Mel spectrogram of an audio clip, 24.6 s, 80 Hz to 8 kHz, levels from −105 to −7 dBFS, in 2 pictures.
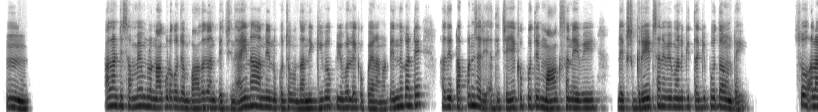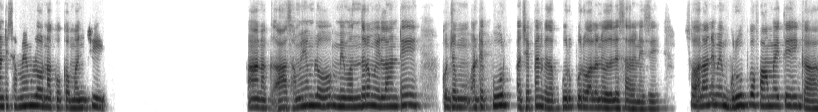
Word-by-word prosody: హ్మ్. 155 -5 +5 1.3
అలాంటి 195 0 +2
సమయంలో 185 +1 0
నాకు 165 0 +1
గూడా 180 -1 -2
కొంచెం 165 -2 0
బాధగా 165 +3 -1
అనిపించింది. 145 -2 -2
అయినా 185 +4 +3 0.2
నేను 170 -2 +1
కొంచెం 155 0 -1
దాన్ని 150 +1 +4
గివ్‌ 160 +3 0
అప్ 180 - -11
ఇవ్వలేకపోయానన్నమాట. 150 -4 -2
ఎందుకంటే 200 +3 +1 0.4
అది 180 0 +3
తప్పనిసరి. 180 -2 +1
అది 150 +1 -3
చేయకపోతే 180 +4 -1
మార్క్స్ 155 +2 0
అనేవి 155 -1 +2 0.5
నెక్స్ట్ 155 0 -3
గ్రేడ్స్ 175 +3 +3
అనేవి 180 -1 -1
మనకి 175 0 -1
తగ్గిపోతా 175 +2 -2
ఉంటాయి. 150 -1 0 0.8
సో - - -1
అలాంటి 190 0 +2
సమయంలో 200 +2 +3
నాకొక 170 -1 -3
మంచి 160 +4 0 2.3
ఆ! - - +3
నాకు 155 -2 -4
ఆ - - +2
సమయంలో 200 +4 +2 0.3
మేమందరం 185 +3 +2
ఎలా 185 0 +1
అంటే 205 +3 0 0.6
కొంచెం 175 0 -1 0.2
అంటే 170 +1 -1
పూర్ 210 +2 +4 0.2
ఆహ్, 155 - -3
చెప్పాను 185 +3 -1
కదా! 155 -1 0
పూర్ 175 0 +1
పూర్ 180 -2 0
వాళ్ళని 165 0 0
వదిలేసారు 155 -1 +1
అనేసి. 140 0 -3 0.5
సో - - -10
అలానే 210 +2 +1
మేము 205 -2 +3
గ్రూప్‌గా 210 +4 +3
ఫార్మ్ 195 0 +2
అయితే 200 +1 -1
ఇంకా 165 -6 -1
175 Hz, 140 wpm, -24 LUFS, 155-190 Hz, 2.3 s, హ్మ్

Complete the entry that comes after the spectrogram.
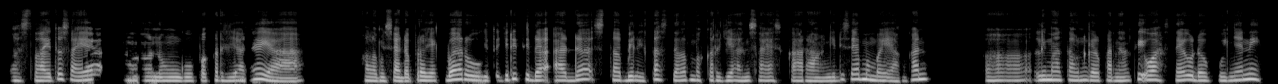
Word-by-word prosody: eee, 175 - -1
setelah 175 +1 -1
itu, 245 +8 0
saya 210 -1 +1 0.3
menunggu 175 -2 +1
pekerjaannya 175 +6 0
ya 150 0 0 0.6
kalau 170 -2 +1
misalnya 165 -1 +1
ada - - -30
proyek 180 -2 +3
baru, 205 -2 +4
gitu. 180 +1 -4
Jadi, 210 +7 0 0.2
tidak 190 0 +3
ada 190 +6 +1
stabilitas 195 +2 -1
dalam 195 0 -2
pekerjaan 180 -1 -2
saya 180 0 -3
sekarang. 165 -1 -2
Jadi 170 +6 -2
saya 240 +1 0
membayangkan, 195 +2 +2 0.6
eee, 180 +1 -2
5 205 +2 +4
tahun 190 -2 0
ke - - +2
depan 180 0 -3
nanti, 230 +5 -1
wah, 210 -2 +3
saya 195 +1 0
udah 185 -2 +1
punya 180 +3 -1
nih 235 -2 +3
185 Hz, 165 wpm, -23 LUFS, 175-205 Hz, 0.6 s, baru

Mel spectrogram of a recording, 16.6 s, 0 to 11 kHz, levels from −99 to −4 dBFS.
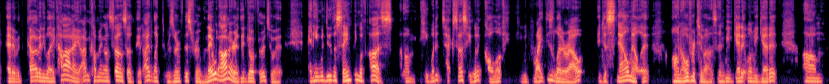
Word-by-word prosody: And 120 -1 +5
it - - +1
would 110 0 -8
come 150 +1 +1
and 145 - +1
he'd 135 - -1
like, 120 -1 -1
"Hi, 170 -11 +1
I'm 165 +3 -4
coming 150 -3 -5
on 140 - -1
so-and-so 145 -8 +1
date, 95 -1 -6
I'd 165 -1 -1
like 130 -3 -3
to - - -28
reserve 120 +2 -3
this 145 -3 +1
room," 105 -5 -4
and 100 - -6
they - - +7
would 210 -2 +5
honor 185 - +6
it, 110 - -1
they'd 120 0 -5
go 125 -1 +3
through 150 +4 -2
to 100 - -4
it. - - -8 0.6
And 130 - -3
he 155 - +1
would 160 -1 -2
do 165 +2 +2
the 160 - 0
same 155 +5 +6
thing 180 -1 -4
with 145 -4 0
us. 180 0 +4 0.3
Um, 120 -4 -7
he 125 - -10
wouldn't 170 +7 -5
text - - -3
us, 160 0 +4
he 110 - -8
wouldn't 145 +6 -3
call 105 +3 -2
up, 130 - -3 0.4
he 110 - -18
would 115 -3 -9
write 120 +4 -1
these 175 -3 -1
letter 115 -5 0
out 100 - +1 0.3
and 120 - -9
just 120 - +8
snail 145 +5 +2
mail 125 -8 +2
it - - -3 0.4
on 125 0 +1
over 150 +4 +2
to 120 -4 -3
us, 105 +4 -5
and 115 -1 -5
we'd 120 -2 -5
get 120 +2 +1
it - - -3
when 125 -2 -2
we 115 - -3
get 115 +4 -1
it. 150 0 -2 0.6
Um, 120 -2 -1
130 Hz, 255 wpm, -22 LUFS, 115-155 Hz, 0.6 s, just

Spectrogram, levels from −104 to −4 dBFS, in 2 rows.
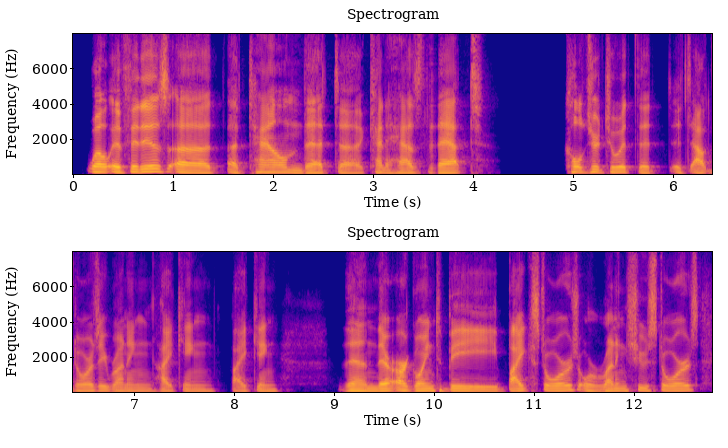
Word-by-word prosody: Well, 150 -1 +5
if 145 0 +4
it 155 0 +5
is 160 0 +6
a 125 -5 +4
a 125 -4 -1
town 135 -3 0
that, 115 0 -1
uh, 110 -1 -2
kinda 125 +1 -3
has 115 -1 -2
that 120 0 +1 0.8
culture 145 0 0
to 140 +3 0
it, 145 0 0
that 110 -2 -4
it's 140 -4 -7
outdoorsy, 115 0 -2
running, 110 0 -5
hiking, 105 0 -6 0.2
biking, 105 0 -6 0.6
then 115 -2 0
there 125 +1 +4
are 130 -2 +4
going 125 +1 +1
to 130 - -7
be 115 -2 0
bike 120 +4 0
stores 130 +1 -1
or 110 -4 -3
running 120 +3 -1
shoe 125 +1 -4
stores 125 +2 -2
120 Hz, 155 wpm, -25 LUFS, 110-130 Hz, 0.8 s, is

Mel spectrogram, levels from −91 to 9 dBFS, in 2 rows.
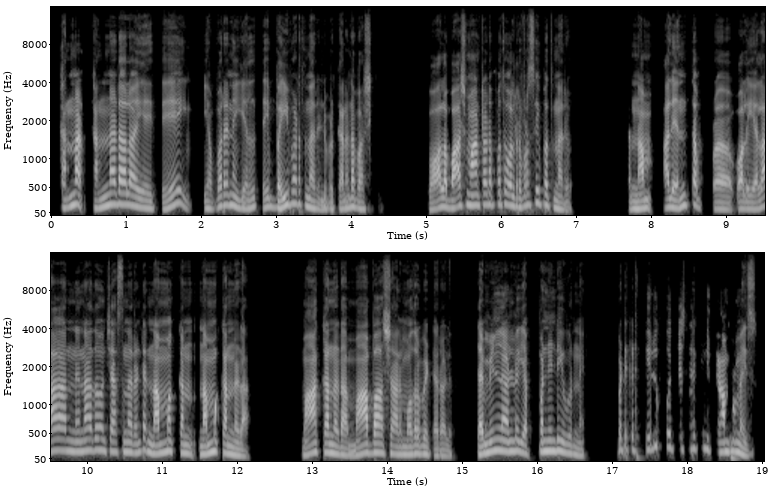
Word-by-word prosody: కన్న 160 +8 0 0.2
కన్నడా‌లో 190 +7 +3 0.2
అయితే, 125 0 -6 0.6
ఎవ్వరైనా 170 +7 -1
ఎ‌ళ్తే 145 0 -5 0.2
భయపడుతున్నారండి! 170 -7 0
ఇప్పుడు 115 0 -9
కన్నడ 145 +6 0
భాషకి. 115 -1 -6 0.7
వాళ్ళ 145 +5 +4
భాష 175 - +5
మాట్లాడపోతే 195 +2 0
వాళ్ళు 175 -4 +1
రివర్స్ 180 +5 -5
అయిపోతున్నారు. 155 - -3 0.9
నమ్ 130 +2 +4 0.2
అది 150 - +4
ఎంత 180 +4 -4 0.3
ఆహ్, 115 -2 +1
వాళ్ళు 125 -1 +1
ఎలా 190 - +4 0.3
నినాదం 195 +2 0
చేస్తున్నారంటే 175 0 -1
నమ్మకన్ 160 -1 +2 0.2
నమ్మ 160 +7 +4
కన్నడ 130 -7 +2 0.8
మా - - +5 0.2
కన్నడ, 145 -6 +3 0.2
మా - - +5
భాష 160 -3 +5
అని 130 0 -1
మొదలుపెట్టారు 130 -5 -2
ఆళ్ళు. 100 -2 -10 0.4
తమిళనాడులో 185 +5 +3
ఎప్పటినుండి 185 +5 0
ఇవున్నాయి. 130 -7 -5 0.4
బట్ - - -4
ఇక్కడ - - -11
తెలుగుకి 265 +4 -8
వచ్చేసరికి 215 +1 -12
నీకు 200 - -10
కాంప్రమైజ్. 165 -9 +1
165 Hz, 130 wpm, -24 LUFS, 135-190 Hz, 0.9 s, భాష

